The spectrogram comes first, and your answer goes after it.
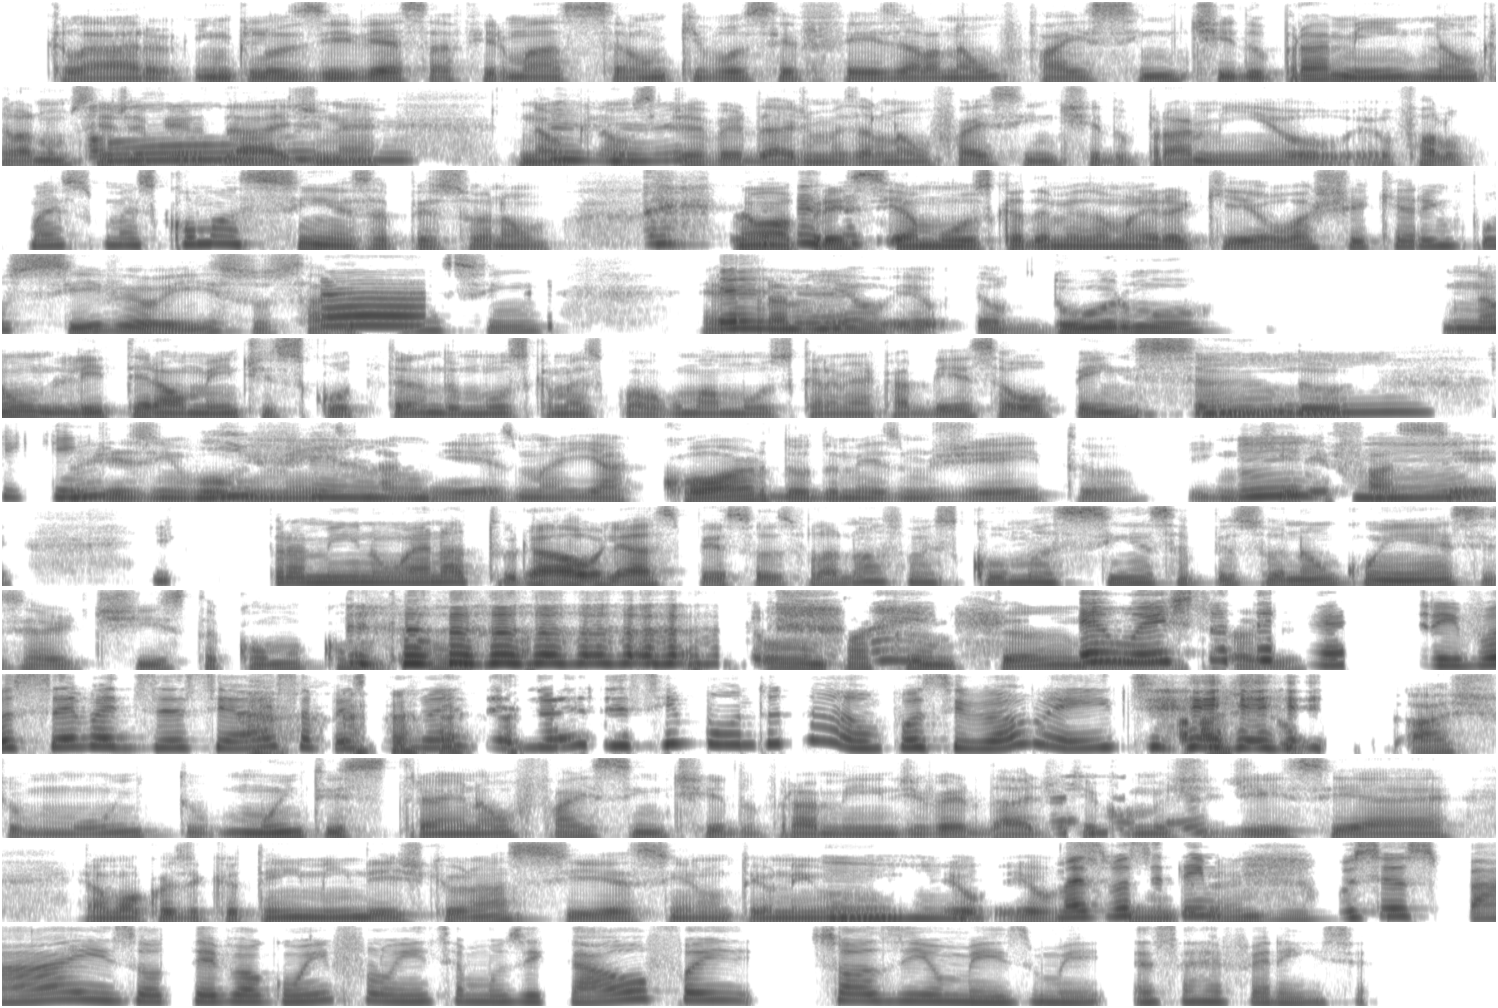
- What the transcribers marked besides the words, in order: laugh; tapping; laugh; unintelligible speech; laugh; laugh
- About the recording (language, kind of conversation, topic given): Portuguese, podcast, Que banda ou estilo musical marcou a sua infância?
